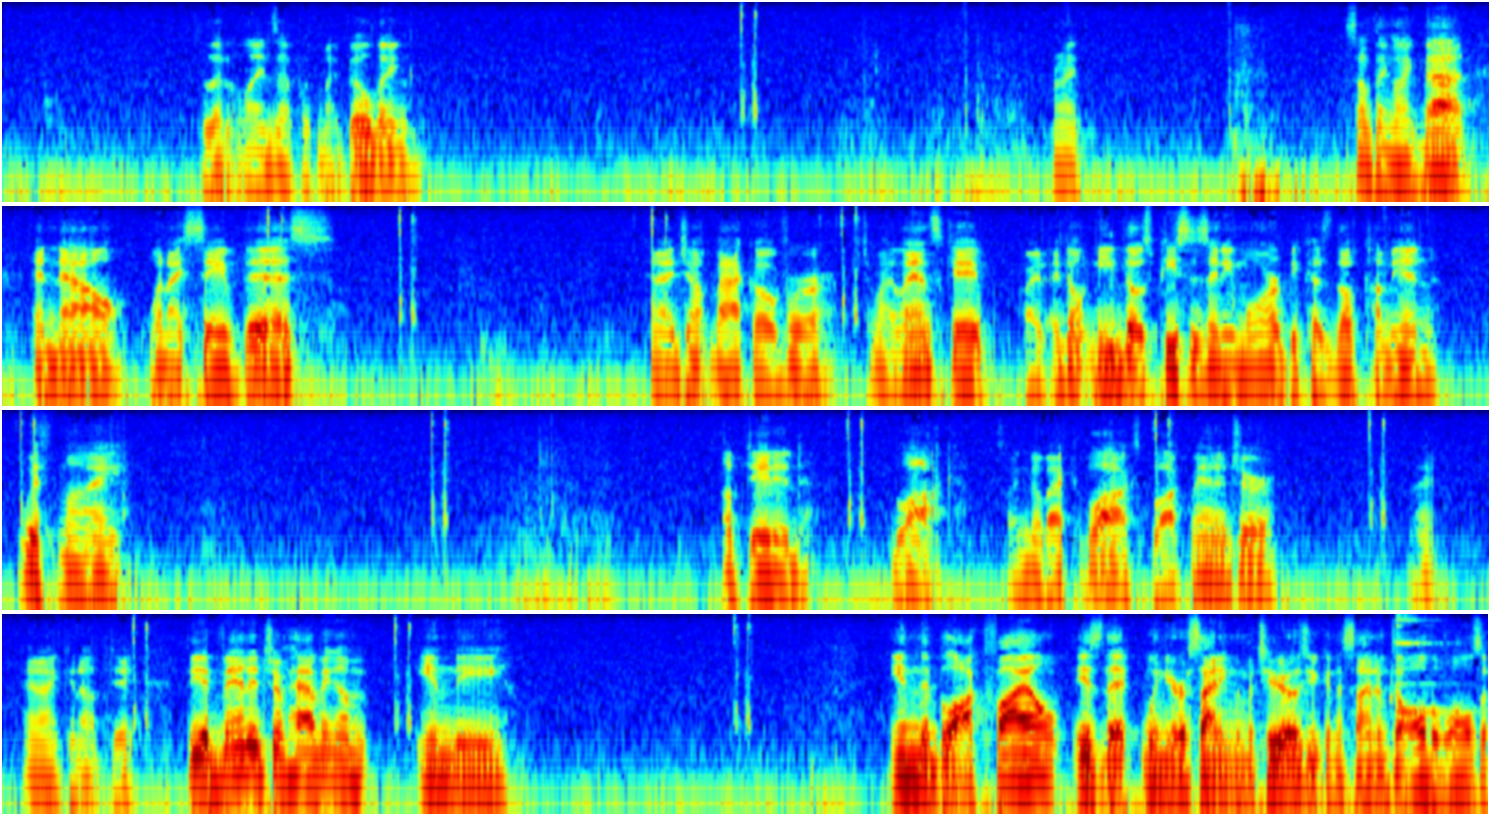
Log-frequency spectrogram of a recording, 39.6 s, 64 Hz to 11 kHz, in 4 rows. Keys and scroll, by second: 5.7 Escape, 17.8 Delete.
